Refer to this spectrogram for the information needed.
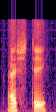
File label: "acheter", French; HyperSound™2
